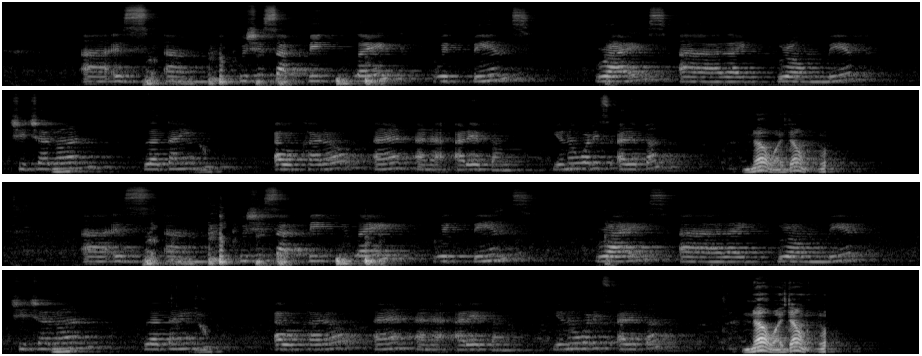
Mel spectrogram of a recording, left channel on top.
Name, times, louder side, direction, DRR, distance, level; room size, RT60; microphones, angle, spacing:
voice 1, 0.8-2.0 2.4-3.2 3.5-3.9 4.3-5.3 5.9-8.6 9.3-10.1 10.6-11.3 11.9-14.3 14.7-15.9, left 1 dB, 30° left, 1.7 m, -37 dB
voice 2, 1.4-2.3 2.8-2.9 3.3-3.7 9.8-9.9 16.6-17.4, right 6 dB, 60° right, 0.3 m, -26 dB
14.0 x 7.3 x 7.8 m
head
